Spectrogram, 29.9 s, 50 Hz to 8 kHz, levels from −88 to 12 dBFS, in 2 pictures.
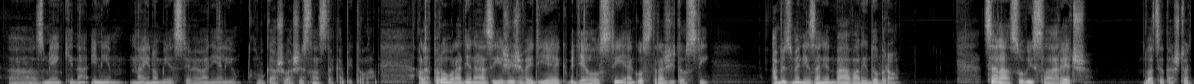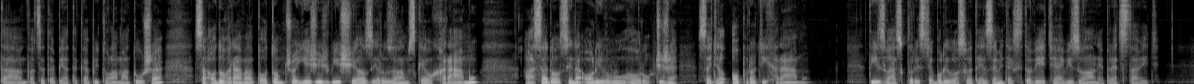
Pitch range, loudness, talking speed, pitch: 75-95 Hz, -26 LUFS, 145 wpm, 80 Hz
